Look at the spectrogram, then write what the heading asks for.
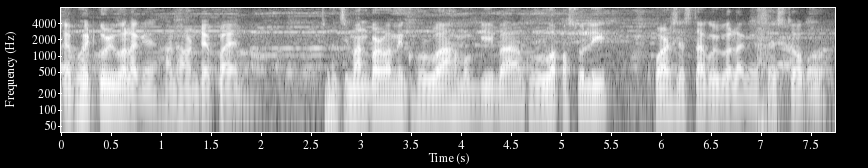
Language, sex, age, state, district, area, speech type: Assamese, male, 45-60, Assam, Lakhimpur, rural, spontaneous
